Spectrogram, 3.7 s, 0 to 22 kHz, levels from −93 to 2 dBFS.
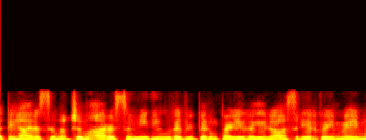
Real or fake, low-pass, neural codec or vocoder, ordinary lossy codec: fake; none; codec, 16 kHz, 1 kbps, FreqCodec, smaller model; none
